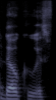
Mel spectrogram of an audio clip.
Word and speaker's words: Udoka: Chaz Cook, and you pronouncing that last name? What is his name? Udoka.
